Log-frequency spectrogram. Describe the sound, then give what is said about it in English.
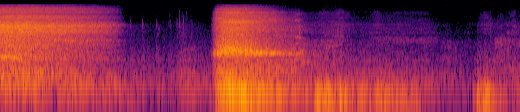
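A deep breath, heard as long, breathy rushes of air drawn in and let out, fairly loud and alone without talk, followed by a shorter breath at the end. “Let's take a deep breath.”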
